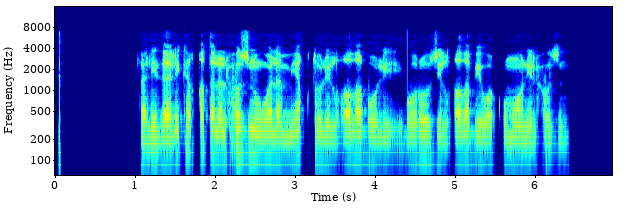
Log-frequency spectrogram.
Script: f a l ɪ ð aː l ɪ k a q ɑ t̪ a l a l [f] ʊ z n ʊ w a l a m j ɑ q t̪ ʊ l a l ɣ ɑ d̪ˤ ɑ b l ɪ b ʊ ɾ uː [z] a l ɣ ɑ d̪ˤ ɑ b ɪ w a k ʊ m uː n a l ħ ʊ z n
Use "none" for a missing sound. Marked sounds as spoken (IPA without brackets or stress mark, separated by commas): ħ, z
